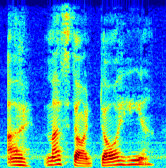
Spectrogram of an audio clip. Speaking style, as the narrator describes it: she murmured

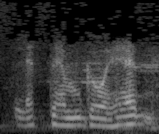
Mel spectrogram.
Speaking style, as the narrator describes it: he whispered

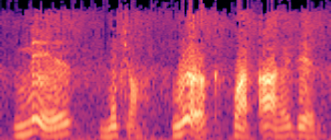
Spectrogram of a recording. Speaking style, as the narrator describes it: he'd grin slowly like a little boy caught in a jam closet and murmur

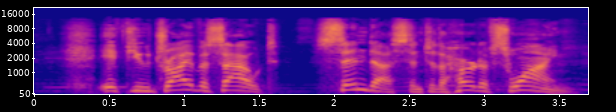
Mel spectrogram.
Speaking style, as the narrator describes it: The demons pleaded with him

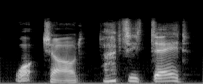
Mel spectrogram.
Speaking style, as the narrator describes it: she gasped

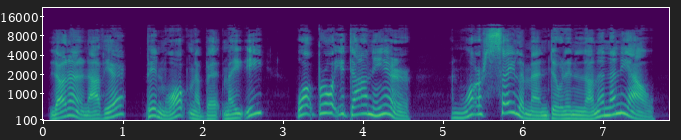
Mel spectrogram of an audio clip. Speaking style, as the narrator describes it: someone called out

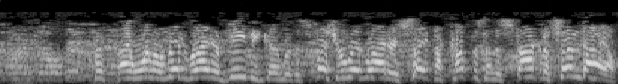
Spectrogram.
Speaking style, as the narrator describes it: I shouted

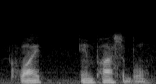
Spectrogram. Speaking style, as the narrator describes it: she murmured

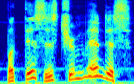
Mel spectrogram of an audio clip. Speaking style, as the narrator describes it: I cried

